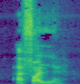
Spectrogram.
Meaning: inflection of affoler: 1. first/third-person singular present indicative/subjunctive 2. second-person singular imperative
- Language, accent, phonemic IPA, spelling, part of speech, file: French, Canada, /a.fɔl/, affole, verb, LL-Q150 (fra)-affole.wav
